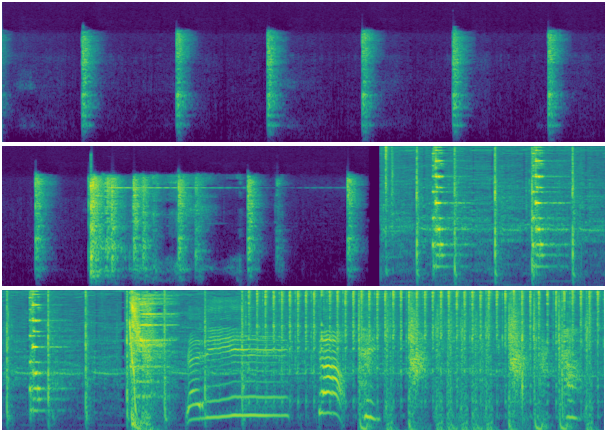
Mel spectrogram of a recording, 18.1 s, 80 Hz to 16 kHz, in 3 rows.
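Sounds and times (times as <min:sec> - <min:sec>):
sharp mechanical clicks: 0:09.8 - 0:18.0.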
